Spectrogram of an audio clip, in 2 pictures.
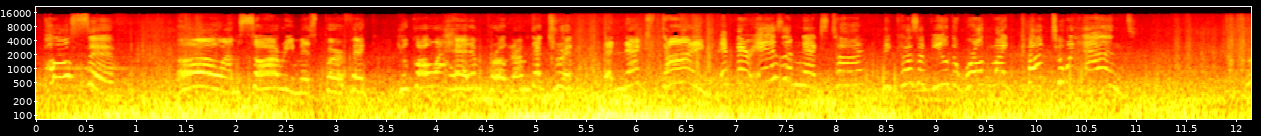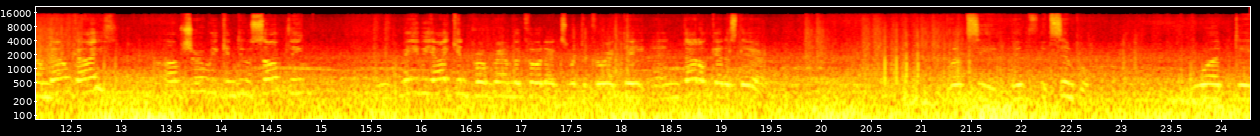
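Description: Film soundtrack: voices or vocal sounds with no clear words over a steady deep rumble that swells about five and again about thirteen seconds in, with scattered clicks.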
